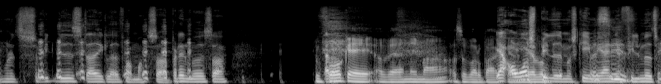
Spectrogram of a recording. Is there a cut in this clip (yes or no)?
no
